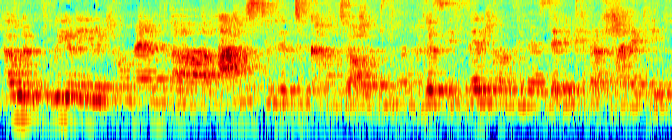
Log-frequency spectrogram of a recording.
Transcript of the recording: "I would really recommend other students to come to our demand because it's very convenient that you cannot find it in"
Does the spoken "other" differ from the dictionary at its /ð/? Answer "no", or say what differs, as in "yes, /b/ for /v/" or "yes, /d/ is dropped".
yes, /ð/ is dropped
